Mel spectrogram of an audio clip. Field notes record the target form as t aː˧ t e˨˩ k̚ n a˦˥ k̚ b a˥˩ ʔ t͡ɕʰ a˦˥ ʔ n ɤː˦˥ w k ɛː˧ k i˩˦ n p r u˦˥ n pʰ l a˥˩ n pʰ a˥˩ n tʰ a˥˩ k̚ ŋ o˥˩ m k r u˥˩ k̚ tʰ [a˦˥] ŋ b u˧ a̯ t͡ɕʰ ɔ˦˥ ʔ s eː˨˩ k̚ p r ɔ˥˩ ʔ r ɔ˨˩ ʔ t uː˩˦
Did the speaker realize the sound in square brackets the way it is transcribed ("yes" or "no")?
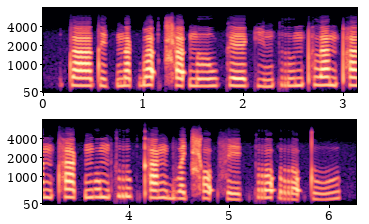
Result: yes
